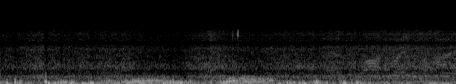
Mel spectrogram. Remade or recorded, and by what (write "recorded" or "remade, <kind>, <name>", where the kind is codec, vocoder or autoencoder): remade, autoencoder, DAC-VAE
